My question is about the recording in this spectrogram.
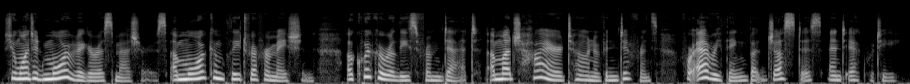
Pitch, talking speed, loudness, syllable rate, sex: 215 Hz, 170 wpm, -17 LUFS, 6.1 syllables/s, female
